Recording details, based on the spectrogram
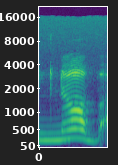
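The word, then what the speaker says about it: knob: नॉब आपके door का नॉब सो के एन ओ बी में अगेन के साइलेंट इट बिकम्स नॉब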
